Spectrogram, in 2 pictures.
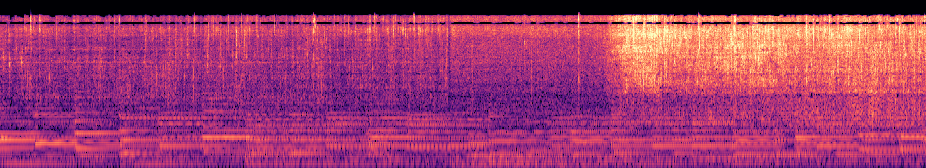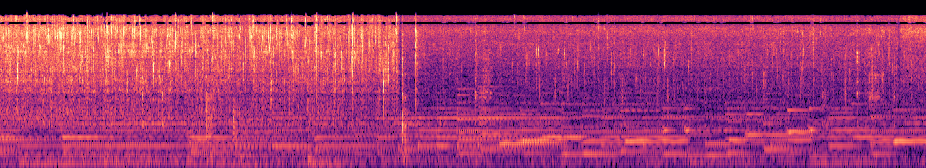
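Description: Shredded potato, carrot and onion pancakes sizzling in hot oil in a frying pan. The sizzle gets louder from about six seconds in until about thirteen seconds. Background music plays underneath throughout.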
